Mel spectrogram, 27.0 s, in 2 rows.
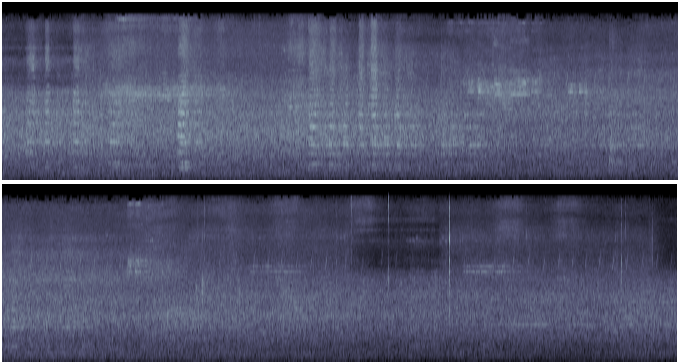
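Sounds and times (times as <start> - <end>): train coaches rolling on track: 0.0 - 20.8.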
